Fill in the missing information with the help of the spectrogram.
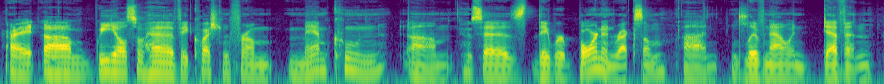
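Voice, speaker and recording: Host guy reading a question out, dry close sound, brightish voice. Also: medium pitch, fairly even intonation, measured pace, hardly any pauses, dry recording.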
